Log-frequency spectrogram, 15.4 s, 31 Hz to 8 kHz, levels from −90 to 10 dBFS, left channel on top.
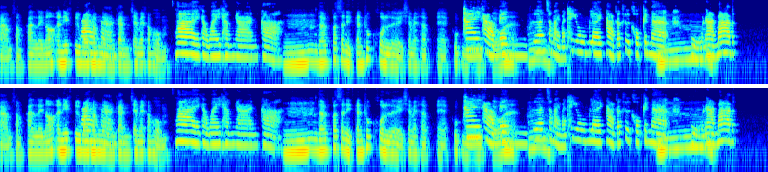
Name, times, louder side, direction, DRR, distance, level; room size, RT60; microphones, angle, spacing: voice 1, 0.0-3.4 5.7-11.0 13.1-14.3, right 1 dB, 10° right, 0.4 m, -33 dB
voice 2, 1.6-2.3 3.5-5.6 9.3-14.7, left 3 dB, 80° left, 0.9 m, -30 dB
3.1 x 2.8 x 2.6 m
head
